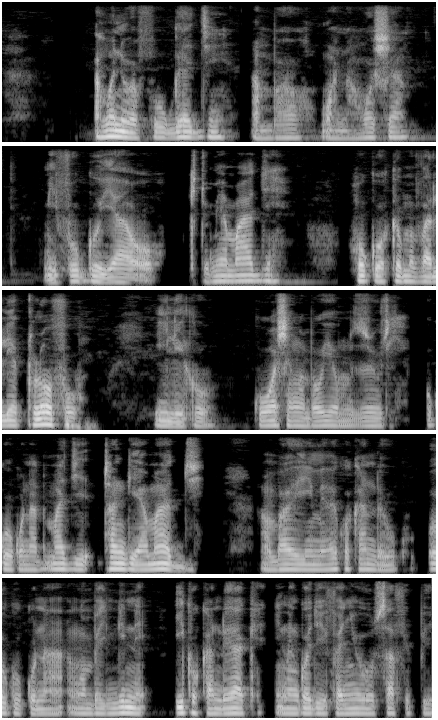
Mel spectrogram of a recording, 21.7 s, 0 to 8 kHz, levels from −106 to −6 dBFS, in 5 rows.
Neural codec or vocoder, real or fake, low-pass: none; real; 7.2 kHz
